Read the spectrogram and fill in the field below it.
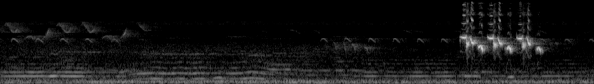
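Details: Sooty-headed bulbul with a loud, piercing call used as a lure for catching bulbuls: a sudden burst of quick bubbly whistled notes near the end, after faint distant chirps and low background hum.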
